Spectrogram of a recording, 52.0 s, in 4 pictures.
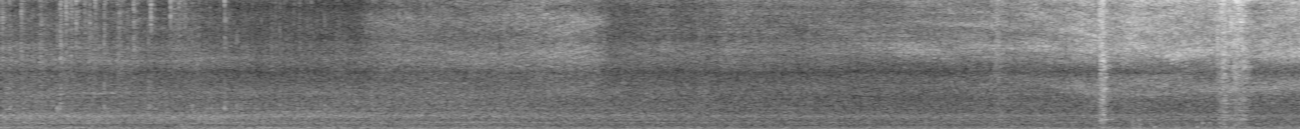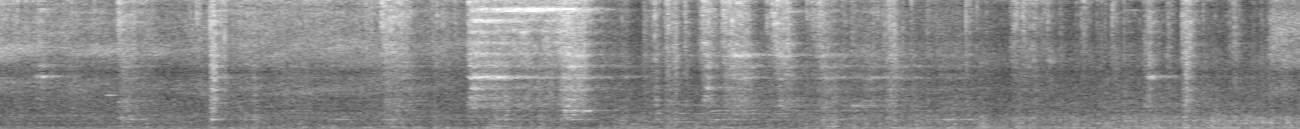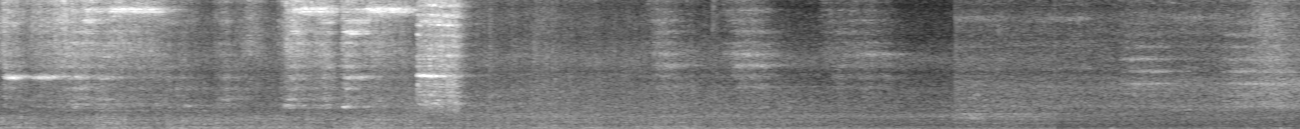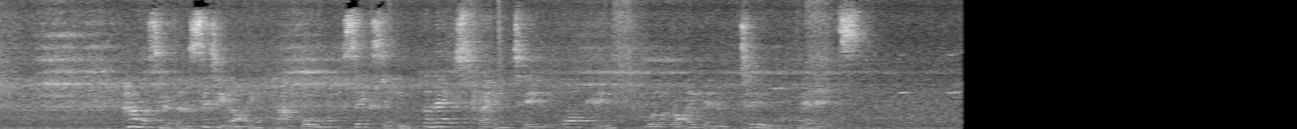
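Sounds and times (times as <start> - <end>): wheels clicking over rail joints: 0.0 - 3.3, 10.8 - 30.6
train coaches rumbling past: 0.0 - 48.6.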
